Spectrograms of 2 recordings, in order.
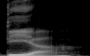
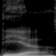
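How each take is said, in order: First: The D is made away from the teeth. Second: The D is made against the front teeth. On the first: The speaker calls it wrong. "you're saying dia" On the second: The speaker calls it right. "the D needs to be placed more towards the back of the front teeth"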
